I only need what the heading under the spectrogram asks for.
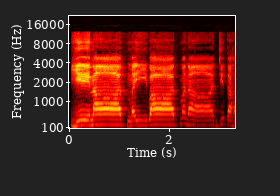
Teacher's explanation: त के बाद जो विसर्ग है उसके आगे कुछ नहीं है, इसलिए वहां पे ह का उच्चारण करेंगे।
